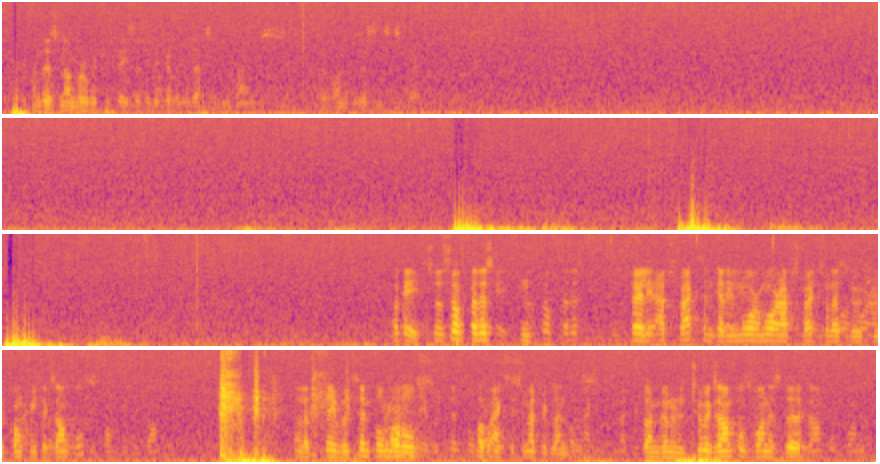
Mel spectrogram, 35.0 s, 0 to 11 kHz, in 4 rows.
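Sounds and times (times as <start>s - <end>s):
microphone handling thumps: 0.0s - 0.3s, 13.3s - 14.5s, 15.5s - 16.8s, 17.6s - 18.8s, 28.5s - 29.9s
recording hiss: 0.0s - 35.0s.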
